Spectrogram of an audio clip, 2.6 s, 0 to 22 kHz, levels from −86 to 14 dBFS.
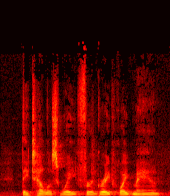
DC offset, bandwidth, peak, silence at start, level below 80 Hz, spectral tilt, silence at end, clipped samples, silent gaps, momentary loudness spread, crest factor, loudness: under 0.1%; 17.5 kHz; -8 dBFS; 0.3 s; -70 dBFS; -3.5 dB/octave; 0.1 s; under 0.1%; none; 5 LU; 16 dB; -24 LUFS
